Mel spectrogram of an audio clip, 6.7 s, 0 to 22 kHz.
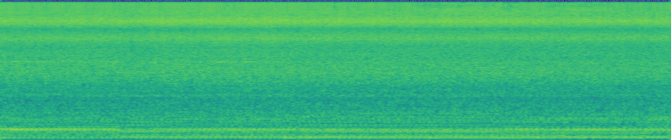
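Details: Truck with a 360 Mopar LA V8 and a Holley double-pumper carb, idle turned up, vacuum gauge attached: steady but uneven drone held at fast idle; won't idle below about 1,500 rpm. Vacuum leak or carb suspected, unconfirmed.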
